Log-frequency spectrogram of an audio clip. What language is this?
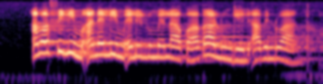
South Ndebele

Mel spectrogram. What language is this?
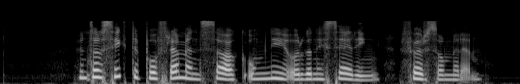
Norwegian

